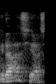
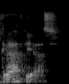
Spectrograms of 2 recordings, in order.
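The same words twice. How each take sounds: First: The c is said like an s. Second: The c is said like a th. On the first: "it wasn't" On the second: "with a Castilian accent"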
